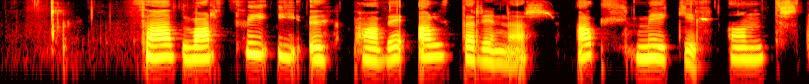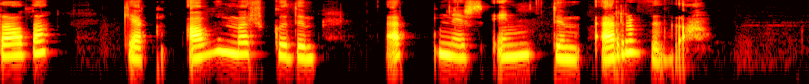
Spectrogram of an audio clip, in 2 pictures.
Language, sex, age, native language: Icelandic, female, 30-39, Icelandic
